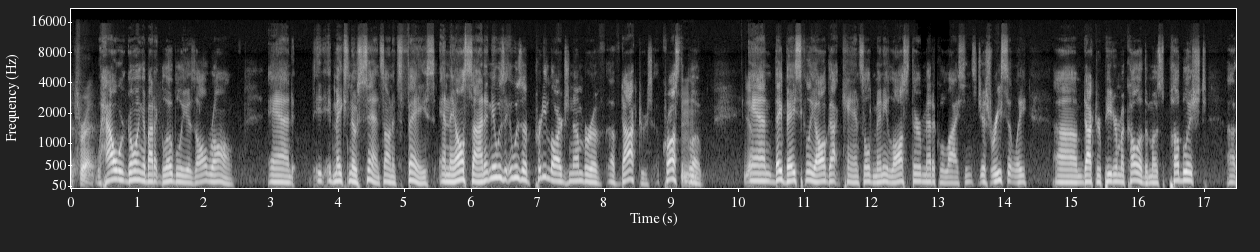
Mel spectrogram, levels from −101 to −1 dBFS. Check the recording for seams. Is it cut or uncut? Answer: uncut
